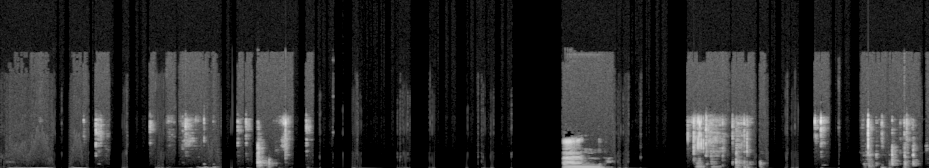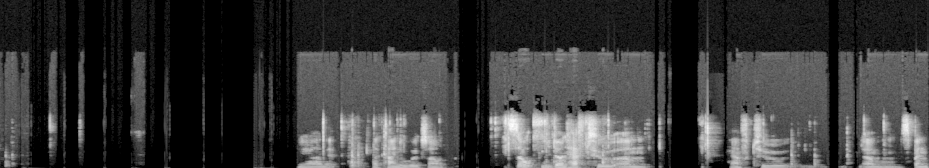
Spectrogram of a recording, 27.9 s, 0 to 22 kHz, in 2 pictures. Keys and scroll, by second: 3.0 r, 11.0 alt+a, 19.7 alt+a, 21.9 3.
